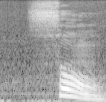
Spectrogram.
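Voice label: "song4", Chinese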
